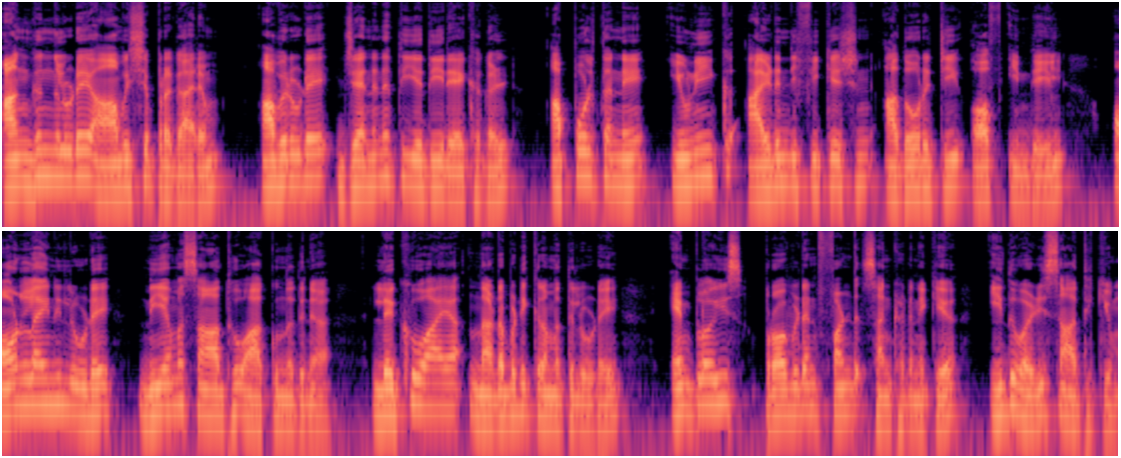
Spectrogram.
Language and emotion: Malayalam, neutral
